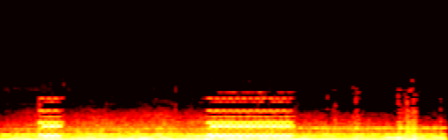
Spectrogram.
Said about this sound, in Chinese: 电话响到三声，对方接起电话，芳芳就问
